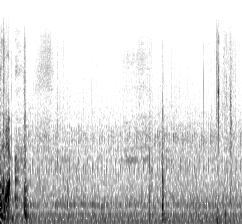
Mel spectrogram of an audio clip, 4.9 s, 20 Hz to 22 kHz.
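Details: Land Rover 110 turbo diesel County station wagon, almost 170,000 miles, warm: quiet, even diesel idle with door and handling clunks, not stalling or overheating; engine sounds healthy, though oil is burning off the top of the engine.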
